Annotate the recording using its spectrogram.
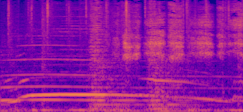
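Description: A timberwolf, a wolf made of wood, howling: one long howl that rises quickly and then slowly sinks, over background music.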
